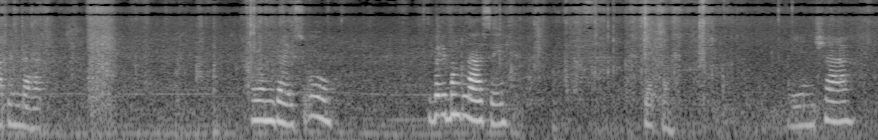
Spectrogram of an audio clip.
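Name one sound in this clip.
Leaves rustle as a woman handles a plant.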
